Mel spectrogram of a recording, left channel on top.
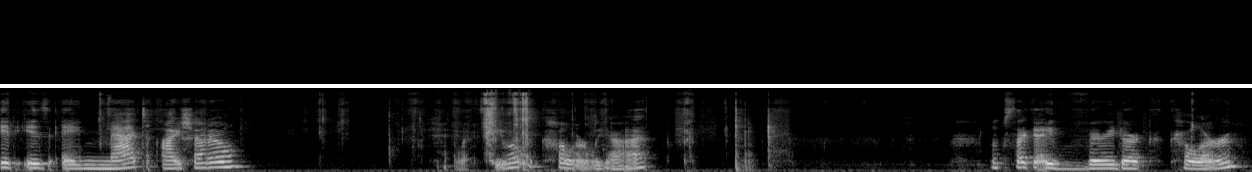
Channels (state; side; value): silent; left; 60 dB below the other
